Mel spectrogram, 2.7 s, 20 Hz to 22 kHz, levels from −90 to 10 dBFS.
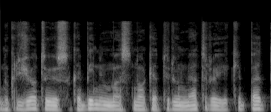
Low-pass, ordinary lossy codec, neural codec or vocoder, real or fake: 10.8 kHz; AAC, 64 kbps; none; real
